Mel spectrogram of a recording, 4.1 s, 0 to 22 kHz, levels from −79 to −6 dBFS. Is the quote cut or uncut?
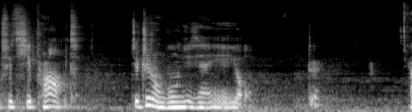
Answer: cut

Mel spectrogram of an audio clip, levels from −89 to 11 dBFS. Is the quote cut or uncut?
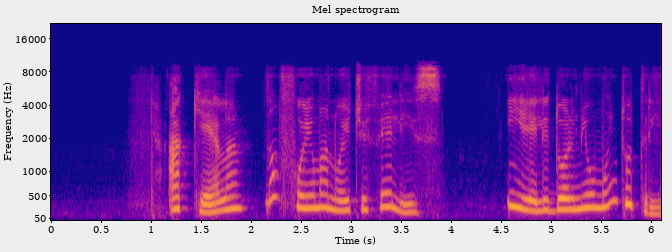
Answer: uncut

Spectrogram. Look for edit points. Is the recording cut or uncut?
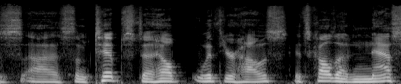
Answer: cut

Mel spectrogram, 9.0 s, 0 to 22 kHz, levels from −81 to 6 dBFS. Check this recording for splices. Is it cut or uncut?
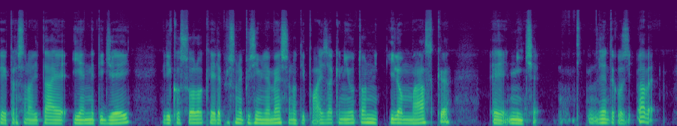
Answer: cut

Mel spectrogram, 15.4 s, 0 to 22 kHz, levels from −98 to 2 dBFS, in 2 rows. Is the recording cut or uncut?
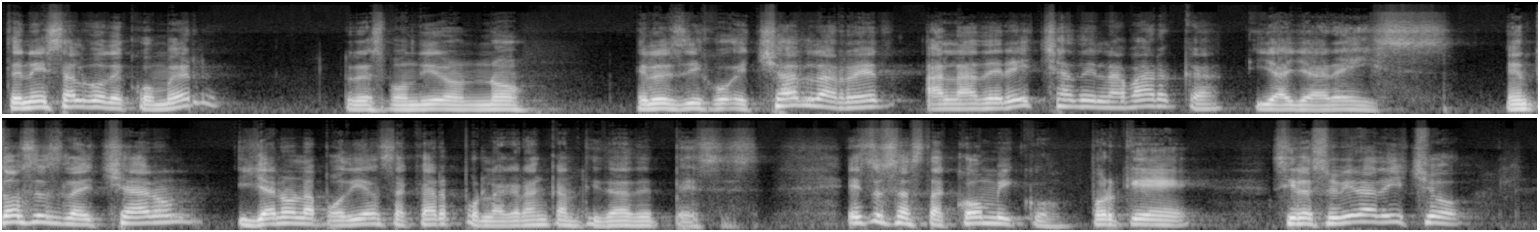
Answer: uncut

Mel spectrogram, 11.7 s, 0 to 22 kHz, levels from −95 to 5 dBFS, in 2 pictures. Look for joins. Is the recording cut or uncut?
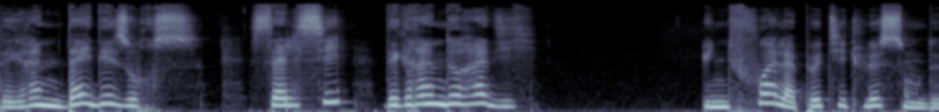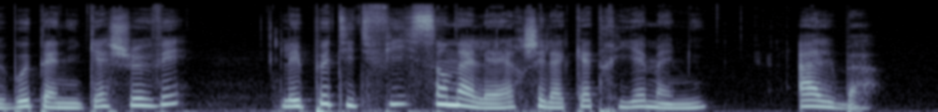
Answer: uncut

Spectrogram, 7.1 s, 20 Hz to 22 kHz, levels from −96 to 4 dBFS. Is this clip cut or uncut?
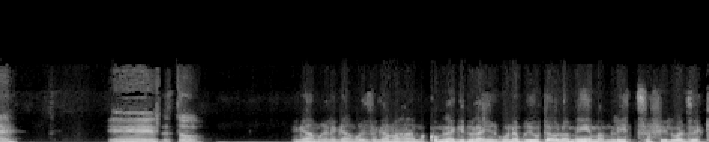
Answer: cut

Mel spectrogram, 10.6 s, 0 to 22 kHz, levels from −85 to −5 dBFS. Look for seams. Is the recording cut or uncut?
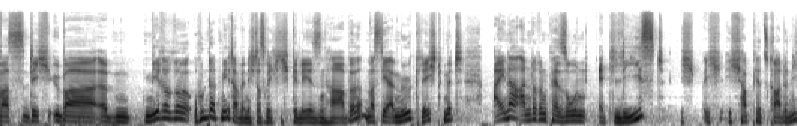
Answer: cut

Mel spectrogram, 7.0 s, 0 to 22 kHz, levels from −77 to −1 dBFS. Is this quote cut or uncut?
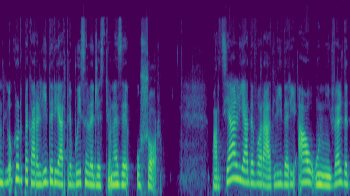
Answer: uncut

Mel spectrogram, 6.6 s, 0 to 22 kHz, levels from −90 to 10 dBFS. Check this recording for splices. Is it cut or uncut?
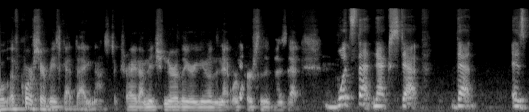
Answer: cut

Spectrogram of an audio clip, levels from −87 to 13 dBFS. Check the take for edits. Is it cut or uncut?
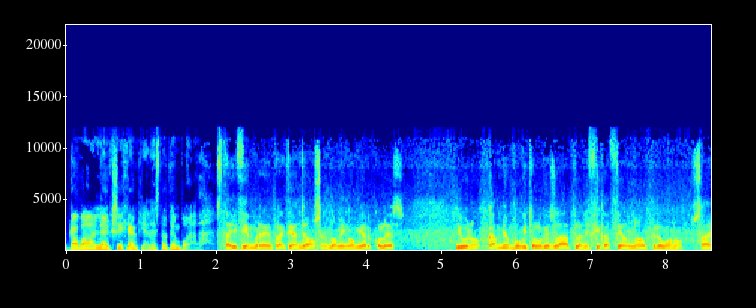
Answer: cut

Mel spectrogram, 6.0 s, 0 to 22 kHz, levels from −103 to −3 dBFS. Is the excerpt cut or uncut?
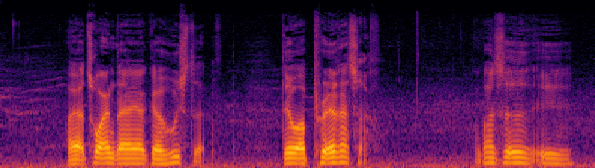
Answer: uncut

